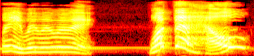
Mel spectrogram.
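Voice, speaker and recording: A woman giving casual, excitable commentary as host of a gaming let's play. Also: high-pitched, a little slow, highs cut off.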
